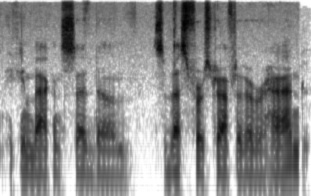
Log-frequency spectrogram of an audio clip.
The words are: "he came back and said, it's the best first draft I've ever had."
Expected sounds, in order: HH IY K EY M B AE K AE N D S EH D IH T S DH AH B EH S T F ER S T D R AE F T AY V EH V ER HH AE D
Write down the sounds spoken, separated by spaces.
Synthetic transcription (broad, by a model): HH IY K EY M B AE K N S EH D IH T S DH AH B EH S T F ER S D R AE F T AY V EH V ER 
